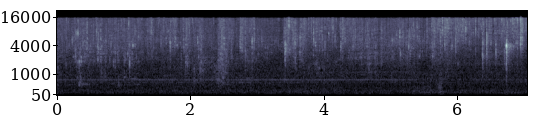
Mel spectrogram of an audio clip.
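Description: A water jet from a hose spatters and splashes on a motorcycle's front wheel and brake disc: a steady hiss of water broken by irregular louder splashes, with one sharp splat near the end. A faint steady tone runs underneath and stops about five seconds in.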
